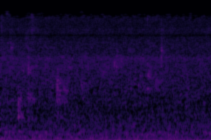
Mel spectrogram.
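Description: A few faint drips and ticks of water in a glass beaker just filled with hot water, over a steady low hiss.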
